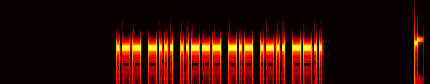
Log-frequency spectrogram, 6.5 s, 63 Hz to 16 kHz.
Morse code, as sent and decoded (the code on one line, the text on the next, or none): .-- -... ..--- -.- .-.. --..
WB2KLZ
